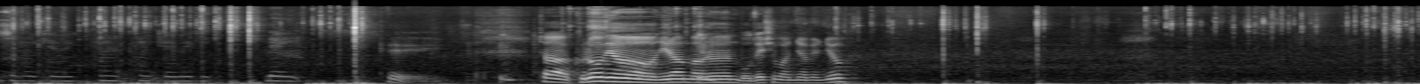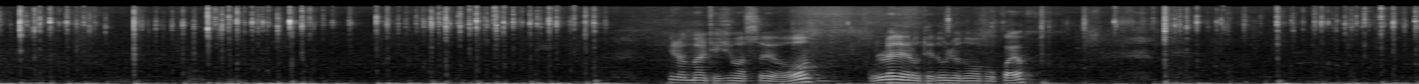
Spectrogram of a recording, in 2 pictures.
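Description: Keys on a keyboard click in quick bursts of typing.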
